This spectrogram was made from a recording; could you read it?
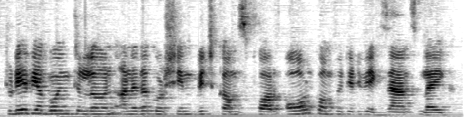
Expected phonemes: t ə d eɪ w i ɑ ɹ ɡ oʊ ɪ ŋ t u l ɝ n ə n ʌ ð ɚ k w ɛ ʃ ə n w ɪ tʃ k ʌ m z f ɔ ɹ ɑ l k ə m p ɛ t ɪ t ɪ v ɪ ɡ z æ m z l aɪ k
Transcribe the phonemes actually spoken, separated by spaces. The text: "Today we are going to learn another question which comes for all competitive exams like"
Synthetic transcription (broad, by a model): t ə d eɪ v i ɑ ɹ ɡ oʊ ɪ ŋ t u l ɝ n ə n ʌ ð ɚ k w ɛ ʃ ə n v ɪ tʃ k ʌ m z f ɔ ɹ ɑ l k ə m p ɛ t ɪ t ɪ v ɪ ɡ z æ m s l aɪ k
